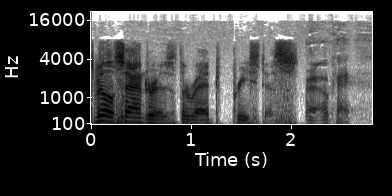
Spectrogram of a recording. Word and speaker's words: Melisandre: the right woman okay I thought miss Andi yeah it sounds close yeah it's Mill Sandra is the red priestess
